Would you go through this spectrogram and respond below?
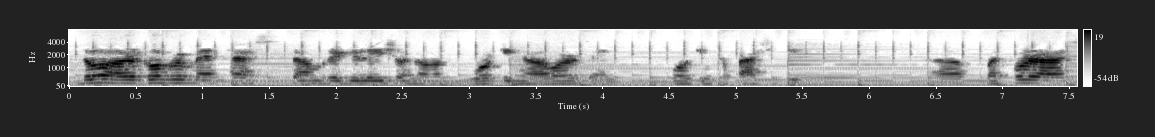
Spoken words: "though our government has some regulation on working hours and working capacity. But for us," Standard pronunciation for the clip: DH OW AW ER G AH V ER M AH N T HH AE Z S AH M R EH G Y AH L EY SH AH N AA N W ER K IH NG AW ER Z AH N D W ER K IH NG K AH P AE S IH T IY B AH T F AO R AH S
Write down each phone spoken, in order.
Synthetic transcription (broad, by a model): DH OW AW ER G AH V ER M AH N T HH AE S AH M R EH G Y AH L EY SH AH N AA N W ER K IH NG AW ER S AH N D W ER K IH NG K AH P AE S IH T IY B AH T F AO R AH S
